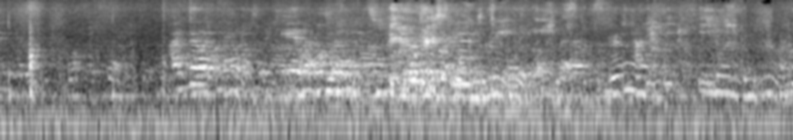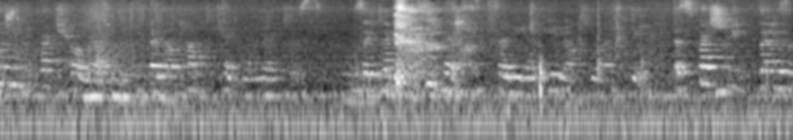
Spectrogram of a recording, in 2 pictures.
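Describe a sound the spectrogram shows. A middle-aged man speaks steadily into a microphone in a large room.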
